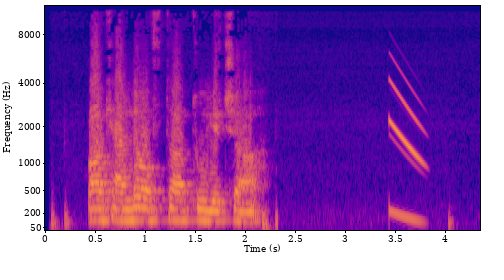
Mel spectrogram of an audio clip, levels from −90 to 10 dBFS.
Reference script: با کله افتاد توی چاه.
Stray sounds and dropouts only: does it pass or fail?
fail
